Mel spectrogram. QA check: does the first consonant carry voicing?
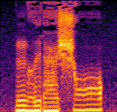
yes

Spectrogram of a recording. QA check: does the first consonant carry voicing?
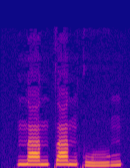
yes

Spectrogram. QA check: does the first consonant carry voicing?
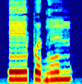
no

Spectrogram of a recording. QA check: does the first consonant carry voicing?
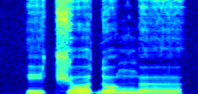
no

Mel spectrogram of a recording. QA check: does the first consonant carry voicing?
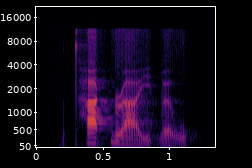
no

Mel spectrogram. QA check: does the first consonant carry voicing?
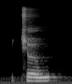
no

